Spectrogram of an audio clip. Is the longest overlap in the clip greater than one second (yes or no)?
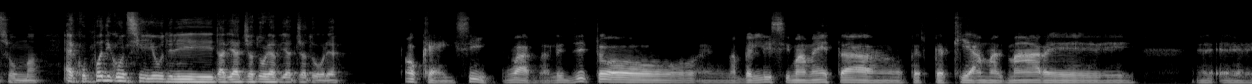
no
